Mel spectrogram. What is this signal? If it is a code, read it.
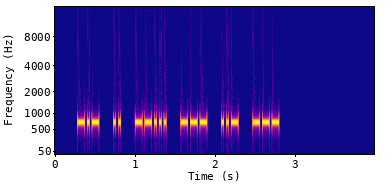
Morse code, heard as a keyed tone, about 37 wpm, spaced as for 28 wpm, 700 Hz. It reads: KI7OUO
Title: USA Call Signs - 2x Character Spacing - 40wpm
